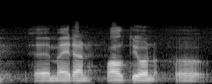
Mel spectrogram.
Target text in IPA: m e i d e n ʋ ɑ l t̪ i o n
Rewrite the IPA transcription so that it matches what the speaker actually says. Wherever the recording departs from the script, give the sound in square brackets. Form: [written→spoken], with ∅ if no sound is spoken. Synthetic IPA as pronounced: m e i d [e→æ] n ʋ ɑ l t̪ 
